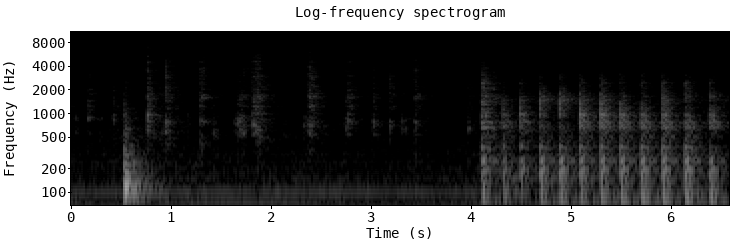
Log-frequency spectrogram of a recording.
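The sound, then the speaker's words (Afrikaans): A thud, then a run of about a dozen steady, evenly spaced, distinct raps on a door, with faint clinks and shuffling in between, while people are eating. “Wie klop nou so?”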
